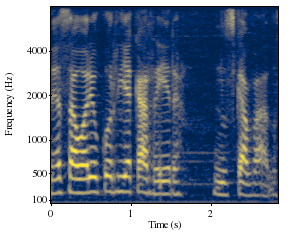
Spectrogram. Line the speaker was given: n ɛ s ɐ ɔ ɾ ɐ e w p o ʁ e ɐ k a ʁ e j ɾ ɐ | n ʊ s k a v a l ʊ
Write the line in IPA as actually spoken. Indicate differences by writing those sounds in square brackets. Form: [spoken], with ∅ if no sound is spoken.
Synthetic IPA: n ɛ s ɐ ɔ ɾ ɐ e w [k] o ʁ [i] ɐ k a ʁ e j ɾ ɐ | n ʊ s k a v a l ʊ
